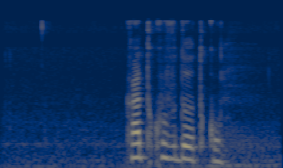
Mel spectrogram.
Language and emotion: Russian, neutral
